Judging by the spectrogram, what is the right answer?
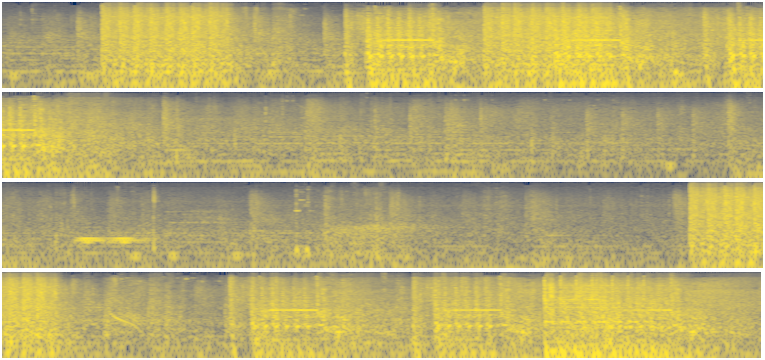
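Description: Bursts of automatic gunfire from a turn-based tactics game battle, heavy sustained volleys for the first few seconds, a quieter stretch of scattered shots and clatter in the middle, then loud rapid fire returning near the end.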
